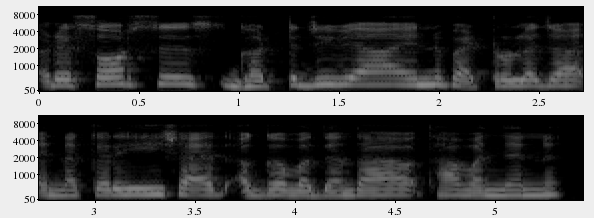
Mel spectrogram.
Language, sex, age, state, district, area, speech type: Sindhi, female, 30-45, Maharashtra, Thane, urban, spontaneous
